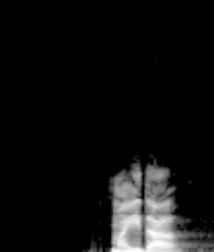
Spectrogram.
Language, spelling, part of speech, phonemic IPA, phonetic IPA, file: Tamil, மைதா, noun, /mɐɪ̯d̪ɑː/, [mɐɪ̯d̪äː], Ta-மைதா.ogg
- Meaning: maida, pastry flour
